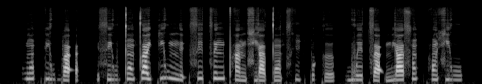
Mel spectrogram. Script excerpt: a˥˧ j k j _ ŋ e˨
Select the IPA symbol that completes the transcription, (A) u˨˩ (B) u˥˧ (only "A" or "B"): B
